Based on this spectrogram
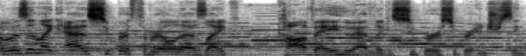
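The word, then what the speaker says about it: Kaveh: Baiju, I'm not gonna be, well, I mean, Kawe. Kawe is, wait, is it Kave? No, it's Kave.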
